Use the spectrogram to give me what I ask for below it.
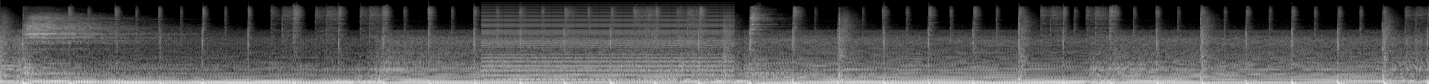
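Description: From 4.82 to 7.35 s a hard, raspy GSM phone buzz sits about 10 dB below the sound, steady throughout, as during a call. A nearby handset's 217 Hz transmit bursts are being rectified by the audio circuitry. Unlike smoother 50 or 60 Hz mains hum, it rasps with dense harmonics.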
